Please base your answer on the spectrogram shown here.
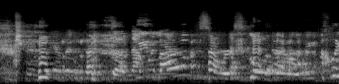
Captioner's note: attendees laughing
